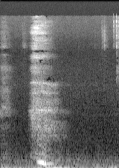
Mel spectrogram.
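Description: A woman's soft sigh: a breath out swelling about half a second in, with a brief low hum of voice in it.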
